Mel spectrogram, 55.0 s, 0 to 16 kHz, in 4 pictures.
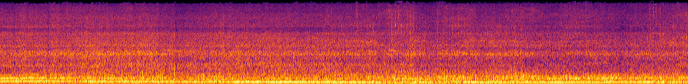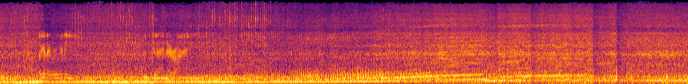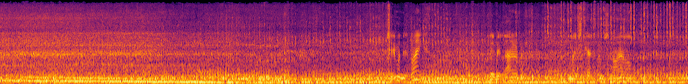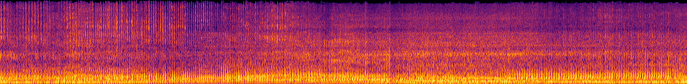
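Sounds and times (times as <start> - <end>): motorcycle engine: 0.0 - 55.0.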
